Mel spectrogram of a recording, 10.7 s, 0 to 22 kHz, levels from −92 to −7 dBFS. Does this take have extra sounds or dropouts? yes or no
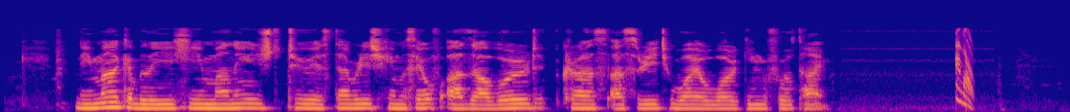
yes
